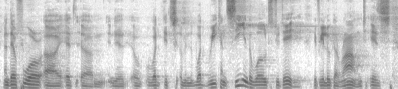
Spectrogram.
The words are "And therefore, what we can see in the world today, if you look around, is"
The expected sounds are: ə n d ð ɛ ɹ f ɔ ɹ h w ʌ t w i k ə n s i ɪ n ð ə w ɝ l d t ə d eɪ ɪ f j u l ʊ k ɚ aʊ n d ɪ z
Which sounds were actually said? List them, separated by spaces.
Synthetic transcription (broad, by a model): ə n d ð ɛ ɹ f ɔ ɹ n w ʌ t w i k ə n s i ɪ n ð ə w ɝ l d t ə d eɪ ɪ f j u l ʊ k ɚ aʊ n d ɪ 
